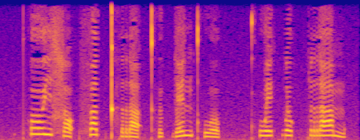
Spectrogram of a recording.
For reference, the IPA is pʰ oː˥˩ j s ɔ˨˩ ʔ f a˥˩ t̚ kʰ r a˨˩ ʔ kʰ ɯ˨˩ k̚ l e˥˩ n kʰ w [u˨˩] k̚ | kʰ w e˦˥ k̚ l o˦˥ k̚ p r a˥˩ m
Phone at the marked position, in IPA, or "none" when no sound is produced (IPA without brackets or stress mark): o˨˩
